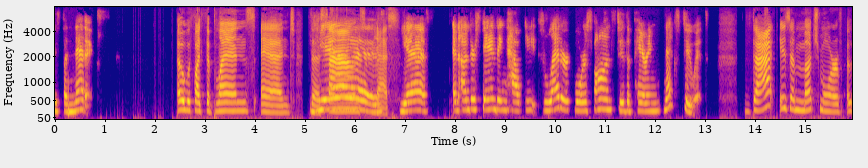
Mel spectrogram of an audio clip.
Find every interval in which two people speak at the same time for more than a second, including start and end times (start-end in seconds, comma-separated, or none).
5.1-6.9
